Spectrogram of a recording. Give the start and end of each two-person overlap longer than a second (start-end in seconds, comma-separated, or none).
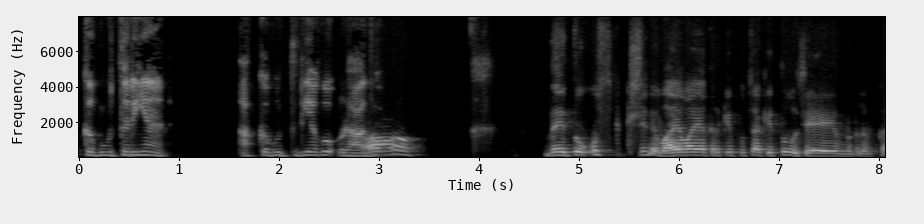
none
